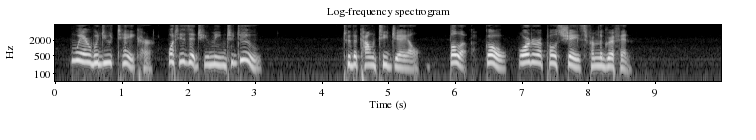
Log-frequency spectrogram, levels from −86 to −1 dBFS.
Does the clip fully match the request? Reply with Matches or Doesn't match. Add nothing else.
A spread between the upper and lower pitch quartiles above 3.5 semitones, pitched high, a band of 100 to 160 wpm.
Matches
